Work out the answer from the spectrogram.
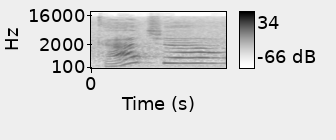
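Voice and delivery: high, drawn-out sly taunt; teasing gotcha. Retold or imitated. Lady turning round before take-off, high mock teasing. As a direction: imitate a sneaky tease. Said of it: "she went like this".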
